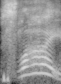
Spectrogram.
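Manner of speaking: loud, high-pitched yelling.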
